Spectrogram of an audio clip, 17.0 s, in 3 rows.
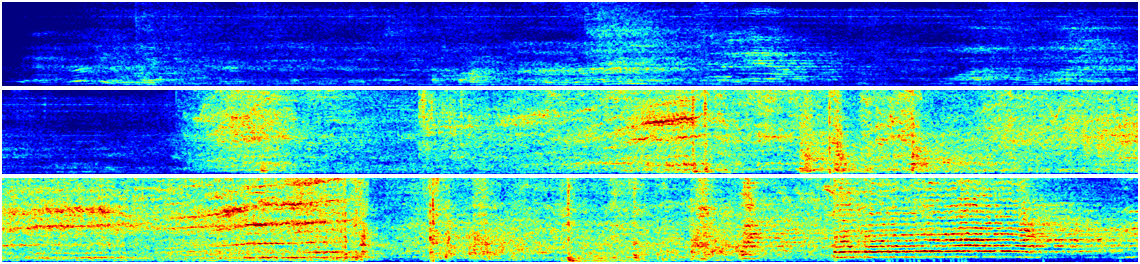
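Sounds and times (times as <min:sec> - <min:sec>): toy truck motors whining: 0:06.6 - 0:13.4, 0:14.7 - 0:17.0.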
